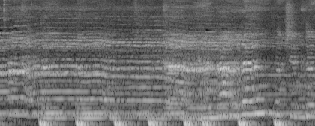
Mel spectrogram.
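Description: A woman singing a cappella into a microphone over a steady low beat of about two pulses a second, with a sustained lower vocal part beneath the moving melody.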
